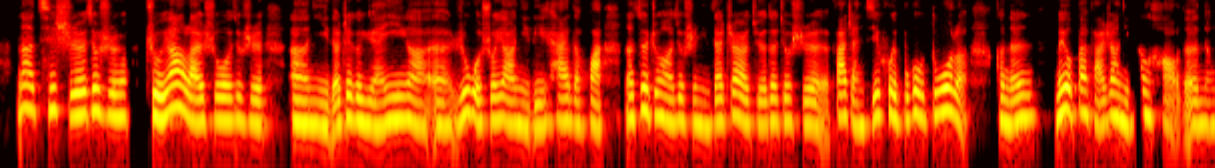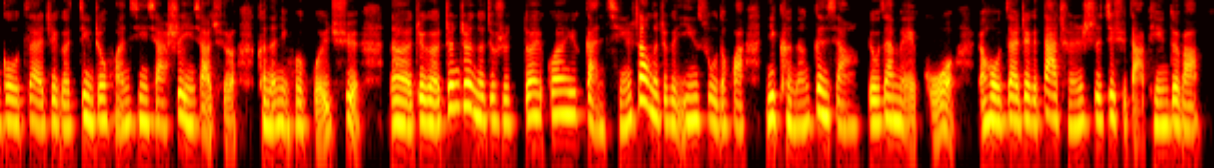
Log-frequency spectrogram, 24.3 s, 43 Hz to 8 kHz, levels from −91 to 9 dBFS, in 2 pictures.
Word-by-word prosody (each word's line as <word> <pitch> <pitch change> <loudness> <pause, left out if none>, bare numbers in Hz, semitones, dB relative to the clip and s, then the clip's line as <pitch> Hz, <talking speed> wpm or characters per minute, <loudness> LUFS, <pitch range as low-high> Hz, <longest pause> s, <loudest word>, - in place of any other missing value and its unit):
那 275 0 +1
其 255 0 -1
实 230 -3 +2
就 255 +2 +3
是， 220 -2 0 0.2
主 210 -3 +5
要 275 +5 +6
来 190 -5 +4
说 190 0 +1
就 195 0 -3
是， 175 -2 -1 0.2
呃， 180 -1 +2
你 170 -2 -1
的 155 - +1
这 205 +2 +1
个 190 - +2
原 170 0 0
因 195 0 +1
啊， 165 -3 -1
呃， 165 0 -2
如 220 +7 +1
果 220 - +3
说 190 +2 -2
要 190 -3 0
你 165 -2 -2
离 155 +1 -4
开 185 +2 -2
的 170 -2 -4
话， 165 -2 +1 0.2
那 200 - 0
最 260 +6 +3
重 220 -3 -1
要 190 -2 0
就 185 +1 -2
是 180 -1 -6
你 165 -2 -3
在 180 +2 0
这 205 - -2
儿 195 -5 +2
觉 170 -1 -5
得 185 - 0
就 185 0 -3
是 170 -3 -3
发 215 - +3
展 175 -5 -3
机 185 +6 -1
会 220 -1 0
不 195 0 -5
够 225 -1 +2
多 235 +6 +4
了， 205 - -1 0.2
可 190 - -2
能 200 +5 0 0.2
没 220 - +4
有 265 - +8
办 245 0 +1
法 165 -5 -3
让 215 +3 0
你 175 - 0
更 215 +6 -3
好 - - -5
地 - - -2
能 170 -1 -5
够 180 0 0
在 170 -1 -4
这 170 +3 -3
个 160 -2 -3
竞 180 +4 0
争 185 +1 +1
环 185 -3 -5
境 185 +1 -2
下 175 -2 -4
适 215 +6 0
应 175 -3 +1
下 170 - -2
去 - - -10
了， - - -5 0.2
可 175 - 0
能 160 +1 +1
你 170 - -2
会 165 +1 -2
回 165 - -3
去。 185 +5 -2 0.3
呃， 175 -2 +3
这 190 +4 +3
个 175 -2 +3
真 285 +9 +3
正 300 -1 +5
的 210 - +3
就 190 0 -2
是， 180 -1 -3
关 210 +1 +2
关 230 +1 +2
于 225 - +1
感 200 -8 -3
情 165 +6 -4
上 355 +3 +7
的 220 - +2
这 185 - -4
个 175 - -2
因 190 +4 0
素 190 -2 -4
的 155 - -3
话， 160 -2 -4 0.2
你 200 +2 +5
可 195 -1 -1
能 165 +3 -4
更 235 +4 +4
想 165 -6 -4
留 175 0 +2
在 195 +1 +1
美 180 -3 -1
国， - - -1 0.2
然 160 - 0
后 190 -1 +5
在 190 +1 +2
这 195 +1 +1
个 175 - -2
大 200 - +2
城 175 -3 -4
市 185 +2 -2
继 210 - 0
续 190 -4 -4
打 - - -3
拼， 165 -1 -2
对 175 +1 +3
吧？ 155 -2 -2
185 Hz, 315 characters per minute, -22 LUFS, 170-210 Hz, 0.3 s, 有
